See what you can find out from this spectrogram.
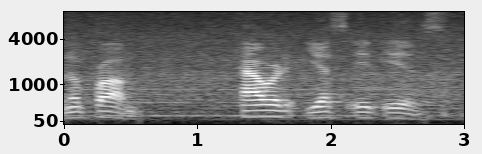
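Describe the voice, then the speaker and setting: A man speaks at medium pitch with fairly even intonation. Noticeable background noise is present. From central Arkansas. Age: 30s. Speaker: hide tanner. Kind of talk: live stream chat. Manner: casual.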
